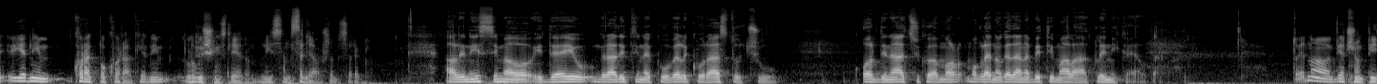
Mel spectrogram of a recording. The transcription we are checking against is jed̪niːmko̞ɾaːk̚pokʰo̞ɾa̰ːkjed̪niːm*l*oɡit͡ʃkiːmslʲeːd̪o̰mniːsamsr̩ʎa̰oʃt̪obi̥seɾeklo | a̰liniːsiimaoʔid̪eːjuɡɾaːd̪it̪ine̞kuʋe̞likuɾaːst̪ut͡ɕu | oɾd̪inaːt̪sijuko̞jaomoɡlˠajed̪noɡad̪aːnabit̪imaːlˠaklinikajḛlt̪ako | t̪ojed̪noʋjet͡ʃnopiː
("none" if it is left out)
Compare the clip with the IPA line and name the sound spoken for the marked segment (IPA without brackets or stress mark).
l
